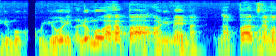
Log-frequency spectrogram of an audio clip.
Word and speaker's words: Arapà: l'origine qui s'appelle Marakara avec l'accentuation sur la dernière syllabe. Chose qui se fait rarement encore peut-être en a tendance à laisser couler la dernière syllabe. Là qu'on on accentue bien c'est pas Arap c'est Arapa et Marakara qui sont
